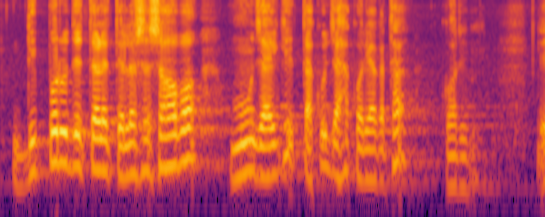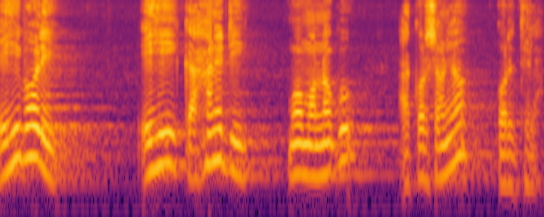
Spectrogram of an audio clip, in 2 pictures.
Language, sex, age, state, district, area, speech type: Odia, male, 45-60, Odisha, Nayagarh, rural, spontaneous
